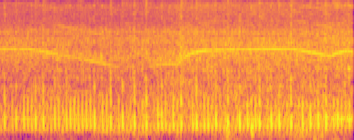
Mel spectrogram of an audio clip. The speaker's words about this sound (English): Ladies and gentlemen, may I introduce you to the iSharp. The most loud, powerful, wood, over-engineered pencil sharpener the world has ever seen. Let's see how it works. Simple boot up process.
